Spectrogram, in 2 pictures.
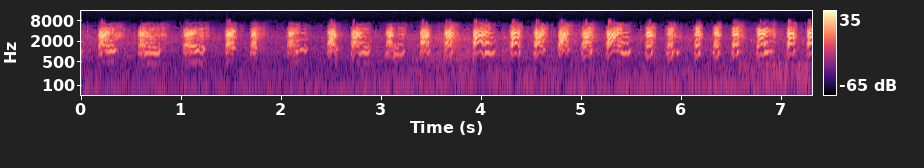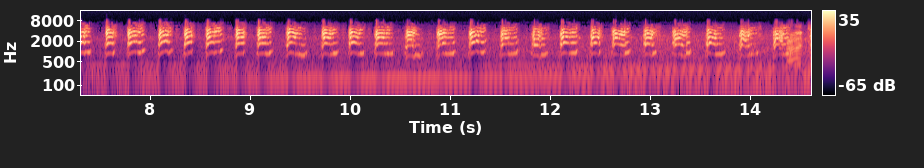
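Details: Excited pet dog riding to a dog park in Lake Havasu City, eager to arrive: rapid, high-pitched yips and whines repeated several times per second throughout, with a steady vehicle engine drone rising in the background.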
